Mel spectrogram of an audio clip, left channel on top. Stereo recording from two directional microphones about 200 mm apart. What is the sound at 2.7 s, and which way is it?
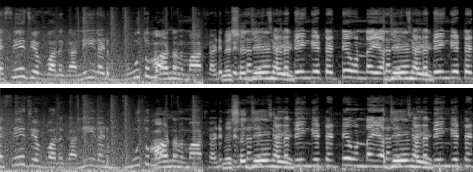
A woman's voice, 40° left (ahead or behind).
